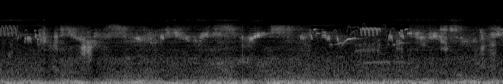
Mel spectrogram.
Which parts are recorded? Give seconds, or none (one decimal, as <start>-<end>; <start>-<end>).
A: 0.0-0.4; 3.1-4.1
